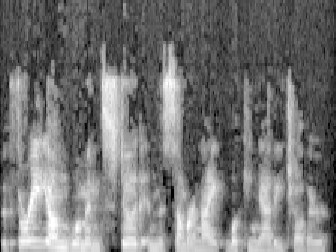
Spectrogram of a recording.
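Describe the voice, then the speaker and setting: A woman's voice: mid-range voice, animated, a little fast, close to an everyday voice. A woman narrating a suspenseful story in the manner of a 1940s radio play. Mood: measured suspense. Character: literary storyteller of a suspenseful summer-night tale. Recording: slightly muffled, music underneath. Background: music.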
